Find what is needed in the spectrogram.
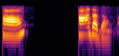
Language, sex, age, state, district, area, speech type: Sindhi, female, 18-30, Rajasthan, Ajmer, urban, conversation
